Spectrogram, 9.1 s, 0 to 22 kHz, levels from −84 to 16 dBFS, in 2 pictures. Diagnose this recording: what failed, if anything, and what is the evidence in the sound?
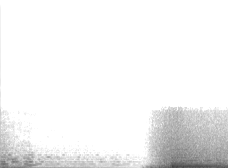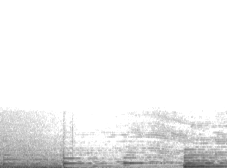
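In call processing, a speech noise suppressor was left on for non-speech sound. Levels swing by about 20 dB, and the waveform envelope visibly pumps as sustained parts sink.

The noise suppressor cut sound at 0.43–2.93 s (about 15 dB deep), 6.47–7.02 s (about 13 dB) and 7.42–8.22 s (about 11 dB). The spectrogram shows sustained energy fading while onsets remain.

Mains hum at 50 Hz enters at 5.59 s and runs to the end, about 20 dB below the signal. It points to a ground loop in the analogue wiring and would show as a steady horizontal spectrogram line.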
